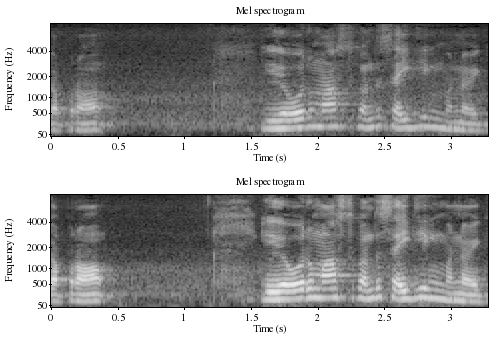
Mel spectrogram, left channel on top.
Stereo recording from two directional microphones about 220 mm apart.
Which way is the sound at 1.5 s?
35° right (ahead or behind).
